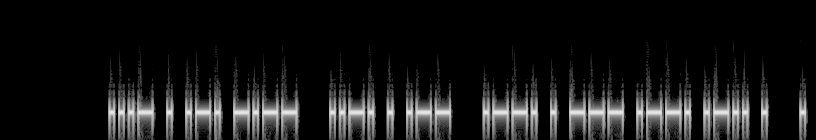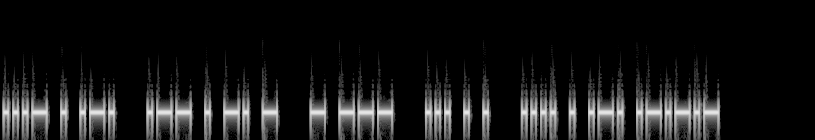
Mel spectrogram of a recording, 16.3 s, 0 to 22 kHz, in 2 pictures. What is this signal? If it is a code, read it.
Morse code, heard as a keyed tone, about 25 wpm, 700 Hz. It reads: VERY FEW PEOPLE EVER WENT TO SEE HER.
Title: Sentences from Top 1000 Words - Review Part 1 - 25wpm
